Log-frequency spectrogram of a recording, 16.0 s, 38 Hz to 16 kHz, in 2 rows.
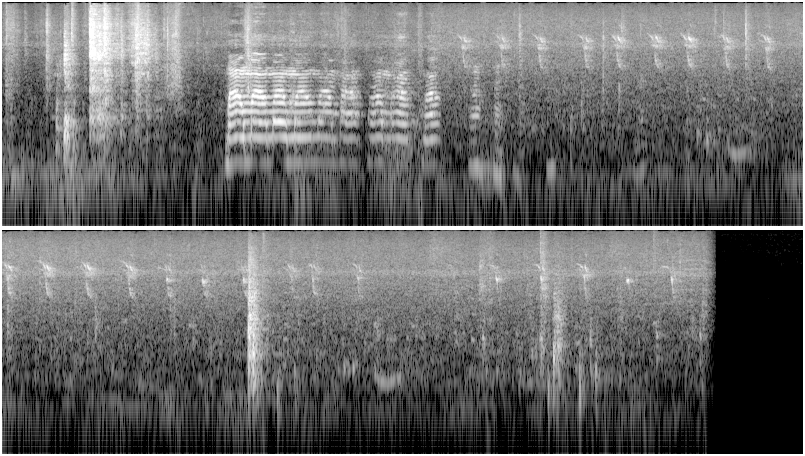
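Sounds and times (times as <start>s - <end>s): chicks peeping: 2.9s - 15.1s.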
